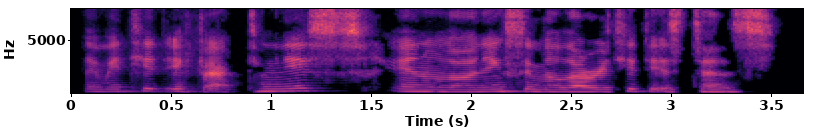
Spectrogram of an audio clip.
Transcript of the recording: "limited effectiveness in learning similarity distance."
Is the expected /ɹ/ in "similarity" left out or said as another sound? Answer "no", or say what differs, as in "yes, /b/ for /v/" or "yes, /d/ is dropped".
no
